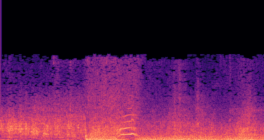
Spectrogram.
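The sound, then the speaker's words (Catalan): An Israeli rocket strikes the three blocks of the Palestine Tower in the Rimal neighbourhood of Gaza, exploding into a deep, rolling boom that sustains as a loud, rough roar, with a brief whistling tone riding above the blast. “una reportera d'Al Jazeera que, mentre feia una connexió en directe, va veure com un coet israelià impactava els tres blocs de la Torre Palestina, al barri del Rinal de Gaza.”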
